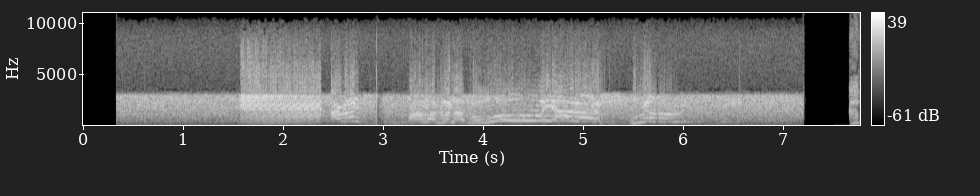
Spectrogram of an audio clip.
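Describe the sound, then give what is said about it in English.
Over a hiss of radio static, a harsh, modem-like data burst screeches for about a second, then a man's voice talks over the crackly, band-limited transmission until it cuts off. “there's a data burst similar to what you would hear back in the dial up internet days when you would connect to the internet with a modem”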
